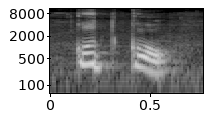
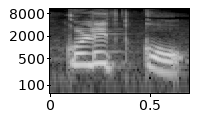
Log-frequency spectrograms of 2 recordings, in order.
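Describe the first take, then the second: First: The word is shortened to two syllables. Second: The word is said in full, three syllables.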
